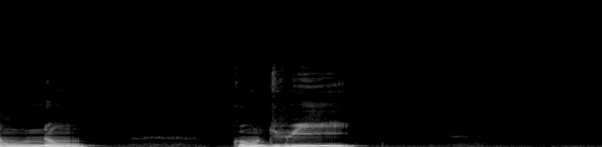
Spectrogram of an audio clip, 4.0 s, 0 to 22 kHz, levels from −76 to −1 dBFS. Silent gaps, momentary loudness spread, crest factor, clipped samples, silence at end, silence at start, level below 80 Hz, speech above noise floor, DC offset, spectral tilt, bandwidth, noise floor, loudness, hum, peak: none; 17 LU; 18 dB; under 0.1%; 1.65 s; 0 s; -42 dBFS; 48 dB; under 0.1%; -9 dB/octave; 11 kHz; -68 dBFS; -22 LUFS; none; -8 dBFS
